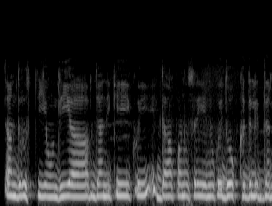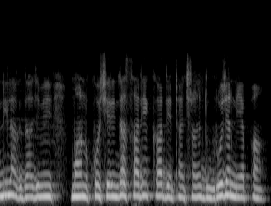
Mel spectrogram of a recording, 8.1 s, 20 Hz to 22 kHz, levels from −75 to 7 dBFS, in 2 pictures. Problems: background sounds at intervals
